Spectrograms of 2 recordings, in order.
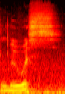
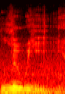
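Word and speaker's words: Louis: Revenant suffering must end like how you're specifically spelling it like that in order to force it to be pronounced Lewis she must have fled deeper inside hope she's all right yeah it's it's Louie uh okay should I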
